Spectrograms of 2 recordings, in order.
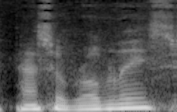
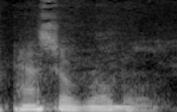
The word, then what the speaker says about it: Paso Robles: Do you say Paso Robles or Paso Robles? I say Robles. My girlfriend's Latina. I can't say it the other way. You have to say it right, man. You got to get the Espanol correct, Exactly.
